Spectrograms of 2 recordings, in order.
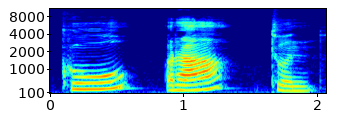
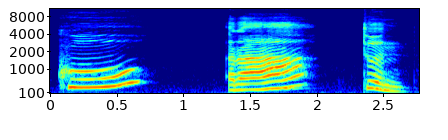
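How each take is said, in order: First: Said in the usual way. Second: "Ko, ra, tun" split into separate beats, first two loud; each beat of "Ko, ra, tun" hit hard, with pauses between; syllable by syllable. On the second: Shown as a demonstration. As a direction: sound out "Ko, ra, tun" one syllable at a time.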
